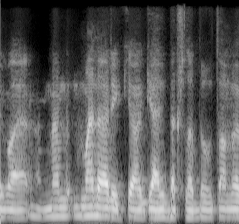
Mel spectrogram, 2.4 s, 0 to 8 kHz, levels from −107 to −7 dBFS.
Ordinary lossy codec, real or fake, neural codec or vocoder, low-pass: AAC, 48 kbps; fake; codec, 16 kHz, 1 kbps, X-Codec, HuBERT features, trained on general audio; 7.2 kHz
